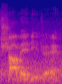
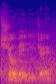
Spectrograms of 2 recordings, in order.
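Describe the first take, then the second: First: The first syllable sounds like 'shav'. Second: The first syllable sounds like 'show'. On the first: This is the speaker's habitual pronunciation. The speaker calls it wrong. "You might accidentally hear me say Chave D J" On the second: This is how the company's own people say it. The speaker calls it right. "the Chave D J people pronouncing it Chauve D J"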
